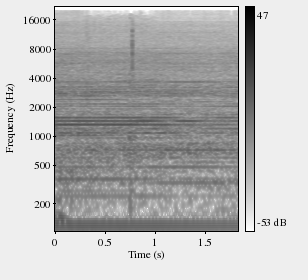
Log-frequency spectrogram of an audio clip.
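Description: An electric motor runs steadily in an old workshop, a constant close hum with a strong low tone and one brief click partway through, with no talk.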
